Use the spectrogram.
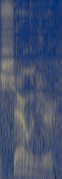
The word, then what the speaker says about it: Salinger: out and harming anyone J D Salinger soft G like giraffe but I recommend this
